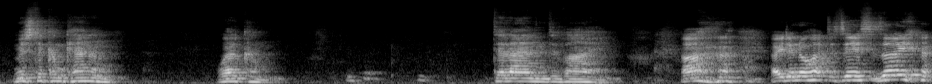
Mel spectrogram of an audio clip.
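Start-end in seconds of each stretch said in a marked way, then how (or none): 0.2-6.3 hushed, very quiet, low voice. Retelling how a silent man standing beside him finally greets him, very quiet voice. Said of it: "and a very quiet voice".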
